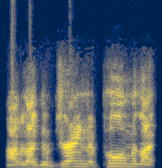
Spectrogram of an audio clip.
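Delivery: normal talking voice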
